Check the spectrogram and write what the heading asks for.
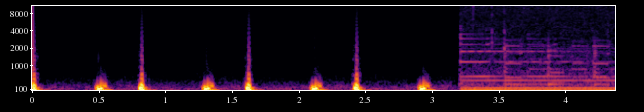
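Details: Physiological splitting of the second heart sound.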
